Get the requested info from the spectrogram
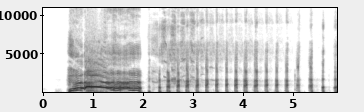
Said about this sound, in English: That was not a gasp. That was a shriek. Okay. It was a gasp leading into a shriek. That was a female shriek.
